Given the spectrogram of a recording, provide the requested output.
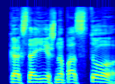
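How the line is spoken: Hateful barked command. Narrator (Russian): рявкнул он, скрестив воедино ненависть к жентиларам и требования устава

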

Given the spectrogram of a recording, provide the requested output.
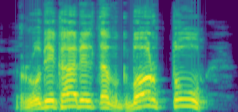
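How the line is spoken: Shouted through a megaphone. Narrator (Russian): почти одновременно с адмиралом крикнул Лисовский, держа рупор

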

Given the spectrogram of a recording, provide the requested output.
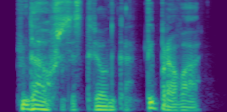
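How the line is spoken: Amused, after laughter. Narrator (Russian): отсмеявшись, произносит Йорик

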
